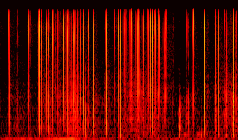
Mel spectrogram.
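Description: A metal dental scaler hook scratches and picks at a small square beige felt pad fitted on a lapel mic. It makes an irregular run of about two dozen sharp, bright, dry ticks and scritches with almost no low end. Each one cuts off instantly, with faint hiss between them.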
